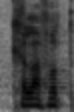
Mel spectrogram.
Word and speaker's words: খেলাফত: খেলাফত রাষ্ট্র বা খেলাফা, আসলে শব্দটা আমরা যেহেতু একার দিয়ে উচ্চারণ করি, তাহলে খেলাফত বলি আমরা, যেমন ইবাদত, এলহাম, আর ইদানিং বলি খিলাফা।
